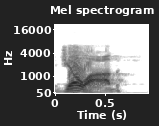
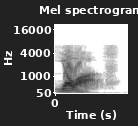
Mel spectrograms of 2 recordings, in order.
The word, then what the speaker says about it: Yoav: His name, we would look at his name and say his name is Joab, but in Hebrew it's pronounced Yoav.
